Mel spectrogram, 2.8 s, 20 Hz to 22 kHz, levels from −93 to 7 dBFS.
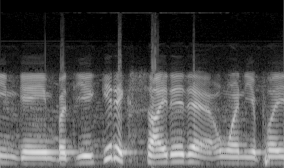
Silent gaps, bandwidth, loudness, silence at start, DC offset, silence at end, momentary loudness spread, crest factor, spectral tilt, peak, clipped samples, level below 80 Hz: none; 7.4 kHz; -14 LUFS; 0 s; under 0.1%; 0 s; 5 LU; 12 dB; -7 dB/octave; -2 dBFS; under 0.1%; -58 dBFS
